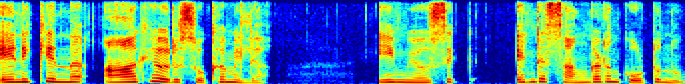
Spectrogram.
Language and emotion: Malayalam, sad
